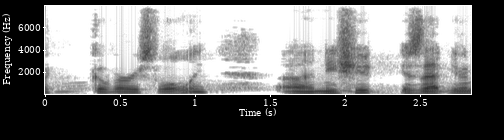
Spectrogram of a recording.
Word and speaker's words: Nishit: so i'm going to go very slowly uh nishite is that your name that's right okay if i mispronounce it please let me know i'm not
